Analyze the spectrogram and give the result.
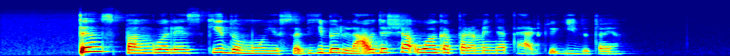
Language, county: Lithuanian, Vilnius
